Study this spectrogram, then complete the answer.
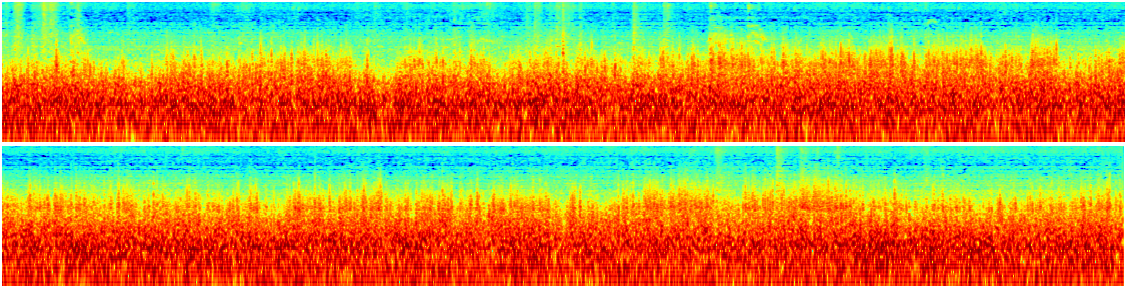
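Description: Wind rushes loudly past an open train door.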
